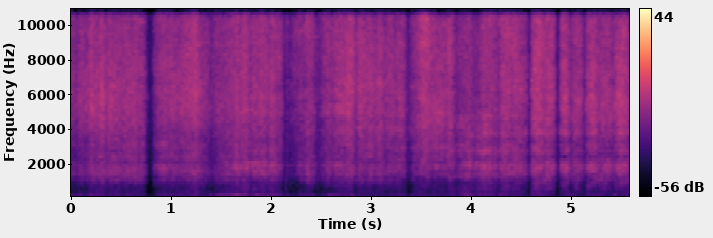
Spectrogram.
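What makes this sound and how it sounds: A hand-sized rectangular block of green phenolic floral foam, solid and porous with a crumbled top edge and possibly moistened, is held close to the microphone and pressed, squeezed and scratched with latex-gloved fingertips. It makes a steady, bright, crackly rubbing hiss with little low end, broken by a few brief quiet gaps as the fingers shift.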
